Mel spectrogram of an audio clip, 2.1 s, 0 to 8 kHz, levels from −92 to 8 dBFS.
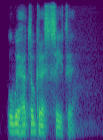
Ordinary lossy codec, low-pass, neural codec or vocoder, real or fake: Opus, 64 kbps; 7.2 kHz; codec, 16 kHz, 0.8 kbps, ZipCodec; fake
